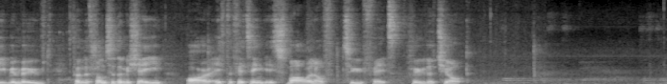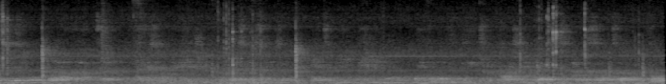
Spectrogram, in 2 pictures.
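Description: A wrench clinks against a metal pipe fitting.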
